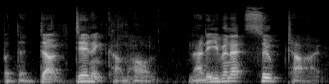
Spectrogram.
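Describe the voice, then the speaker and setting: A man narrates a children's picture book with a bright, lively voice. He reads slowly and deliberately, with theatrical swings of emphasis for young listeners. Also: deep voice, breathy edge. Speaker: storybook reader. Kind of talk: expressive children's read-aloud narration.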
